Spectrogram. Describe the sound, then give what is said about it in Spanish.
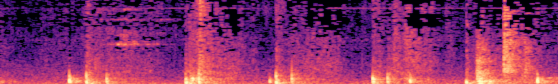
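Footsteps of people climbing a staircase, a faint, uneven series of soft thuds and scuffs in small clusters, with no talk over them. “Suben unas escaleras. Cruzan la planta superior.”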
